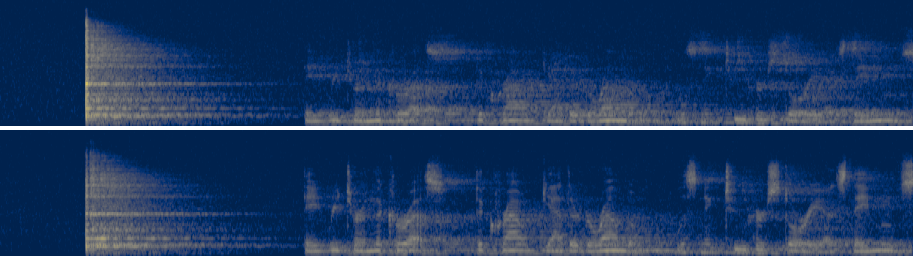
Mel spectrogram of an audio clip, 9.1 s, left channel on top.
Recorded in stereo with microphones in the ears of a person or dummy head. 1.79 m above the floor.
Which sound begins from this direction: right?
A man speaking, at 3.0 s.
